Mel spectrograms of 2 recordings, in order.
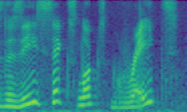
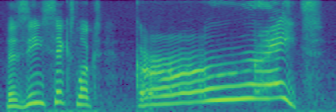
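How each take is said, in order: First: It is said in his normal voice. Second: It is said in a Tony the Tiger voice.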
